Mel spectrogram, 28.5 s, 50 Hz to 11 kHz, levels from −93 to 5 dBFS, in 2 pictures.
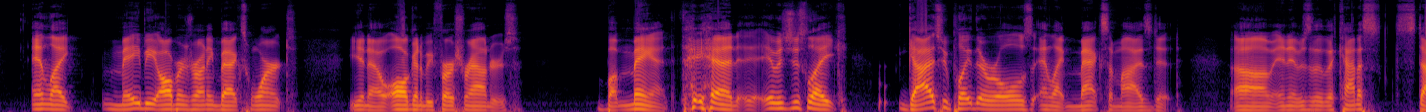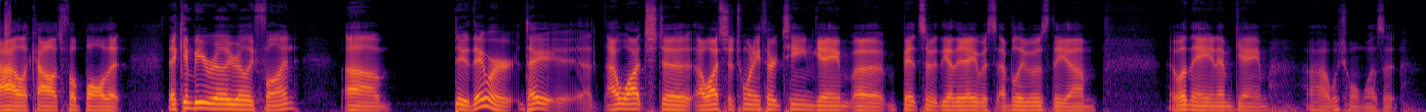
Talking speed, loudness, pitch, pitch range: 190 wpm, -24 LUFS, 120 Hz, 110-130 Hz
